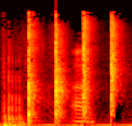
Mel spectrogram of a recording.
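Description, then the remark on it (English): Four sharp hand claps in a slow, even rhythm, fairly loud, over a low steady hum with a brief murmur at the start. “You're clapping.”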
